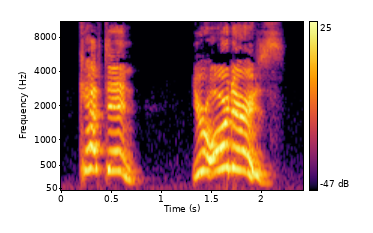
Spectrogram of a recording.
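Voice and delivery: screamed character voice. Acting out a scene, voicing Petra calling for orders: Petra screaming. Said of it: "she screams out".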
